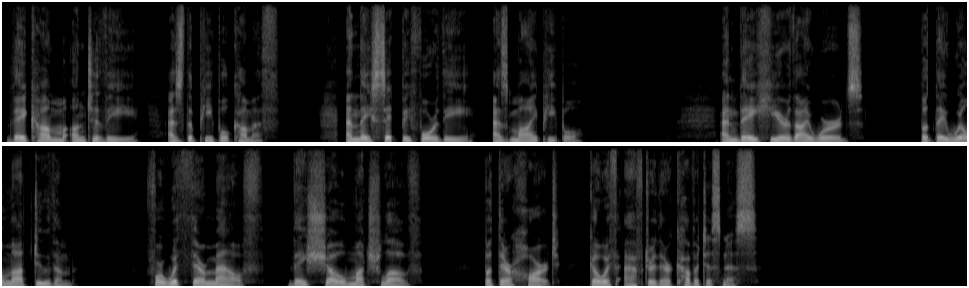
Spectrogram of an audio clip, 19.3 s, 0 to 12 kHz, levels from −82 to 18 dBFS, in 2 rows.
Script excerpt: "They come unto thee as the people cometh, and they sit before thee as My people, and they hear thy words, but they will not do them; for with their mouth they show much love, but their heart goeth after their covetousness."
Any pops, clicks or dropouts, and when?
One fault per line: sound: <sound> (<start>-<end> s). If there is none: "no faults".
no faults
